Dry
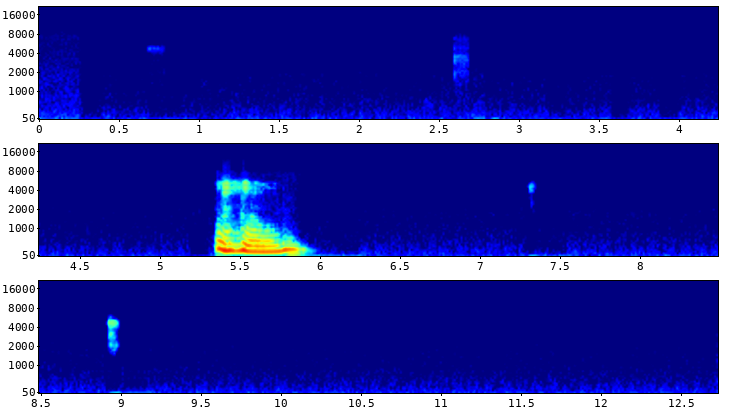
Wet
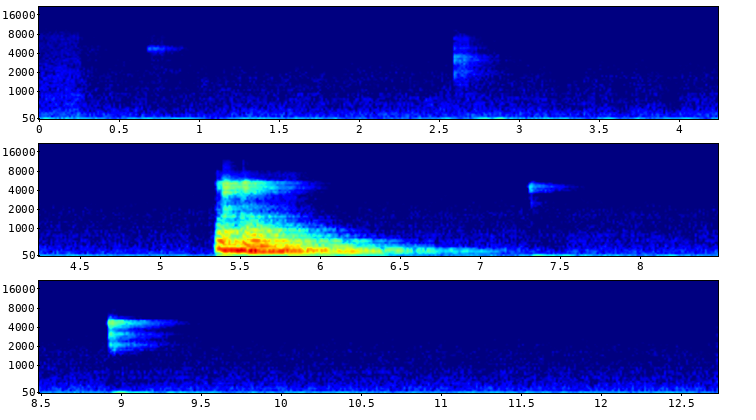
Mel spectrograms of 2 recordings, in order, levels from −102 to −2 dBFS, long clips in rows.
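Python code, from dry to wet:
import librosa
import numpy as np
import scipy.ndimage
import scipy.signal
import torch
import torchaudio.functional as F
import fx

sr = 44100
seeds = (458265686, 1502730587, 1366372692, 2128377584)

y = fx.room_shoebox(x, sr, seeds[0], volume_m3=310.0, walls='mixed', distance_m=0.93)
y = y * 10.0 ** (1.5 / 20.0)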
